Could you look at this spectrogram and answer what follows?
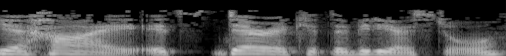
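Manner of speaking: unhurried, slow, bored drawl. A video store worker leaves a voicemail for an interviewer, in a slow, bored drawl. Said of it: "It starts in a slow, bored drawl".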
